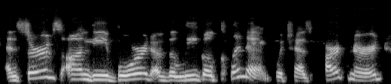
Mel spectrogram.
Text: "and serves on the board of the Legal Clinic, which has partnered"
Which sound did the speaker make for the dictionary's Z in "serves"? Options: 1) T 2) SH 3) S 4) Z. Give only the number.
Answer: 4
